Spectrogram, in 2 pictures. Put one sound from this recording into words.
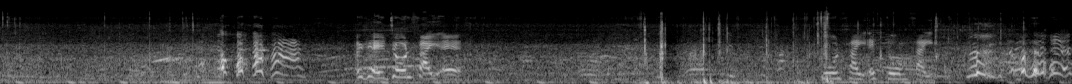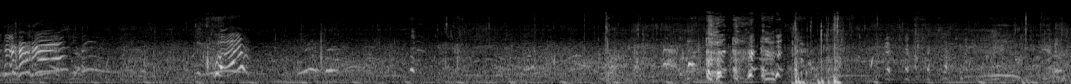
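Water splashes and sloshes around.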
